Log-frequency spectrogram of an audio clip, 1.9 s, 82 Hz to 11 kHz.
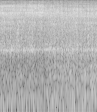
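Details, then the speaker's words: Fuel-injected Honda Vario 125 after an engine rebuild with a different-model block and KWN piston: once the throttle cable problem is corrected, the engine settles to a steady, even, smooth low idle with no hunting. "jadi ini permasalahan kabel gas yang tinggi aja kemarin waktu awal hidup itu tinggi sekali jadi selalu tinggi terus ini udah hidup dan normal suara"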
